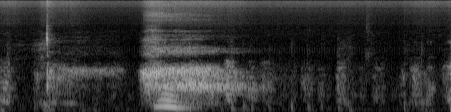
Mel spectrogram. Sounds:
Sigh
